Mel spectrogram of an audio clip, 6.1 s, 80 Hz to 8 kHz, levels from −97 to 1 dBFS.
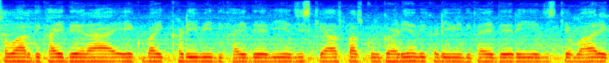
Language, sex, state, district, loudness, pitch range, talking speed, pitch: Hindi, male, Rajasthan, Bikaner, -15 LUFS, 135-140 Hz, 265 wpm, 140 Hz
